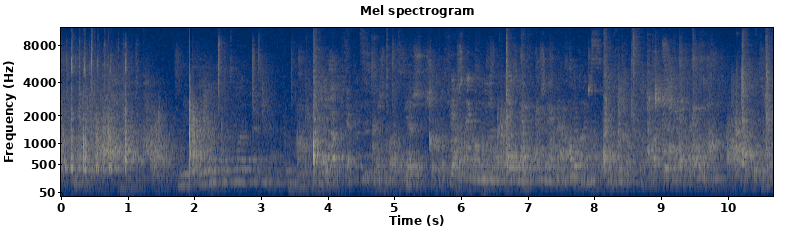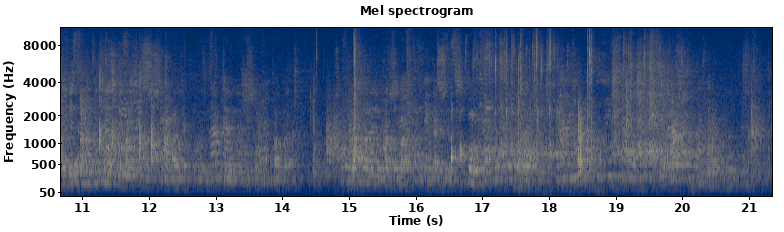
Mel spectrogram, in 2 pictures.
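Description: Dice clatter onto a wooden board.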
